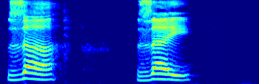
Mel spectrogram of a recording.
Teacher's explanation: Hujung lidah duduk di belakang gigi bawah.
